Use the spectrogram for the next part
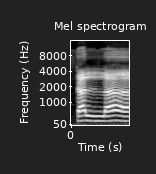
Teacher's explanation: Saya membaca lafaz kalla dengan menambahkan panjangnya sampai 4 harokat atau 5 harokat ya. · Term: mad jaiz munfasil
